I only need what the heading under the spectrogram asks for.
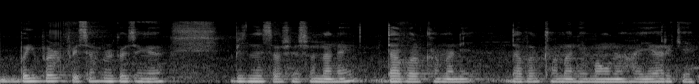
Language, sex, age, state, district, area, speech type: Bodo, male, 30-45, Assam, Chirang, rural, spontaneous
